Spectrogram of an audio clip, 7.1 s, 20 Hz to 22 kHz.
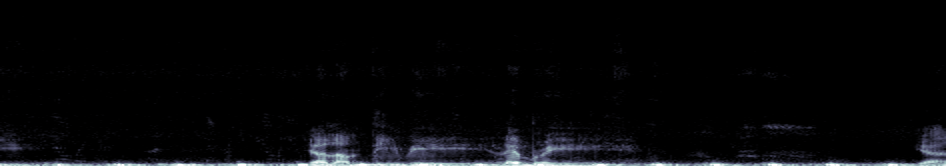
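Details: Fetal monitor in a hospital before the mother's planned surgical (cesarean) delivery: fast, regular whooshing beats at about 130 per minute, with music and voices; strong fetal heartbeat on monitor.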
